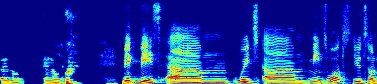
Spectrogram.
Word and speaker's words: Miegħek Biss: Miegħek Biss, which means what? You told me before, but I forgot already. So, Miegħek Biss, first of all, I can explain.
